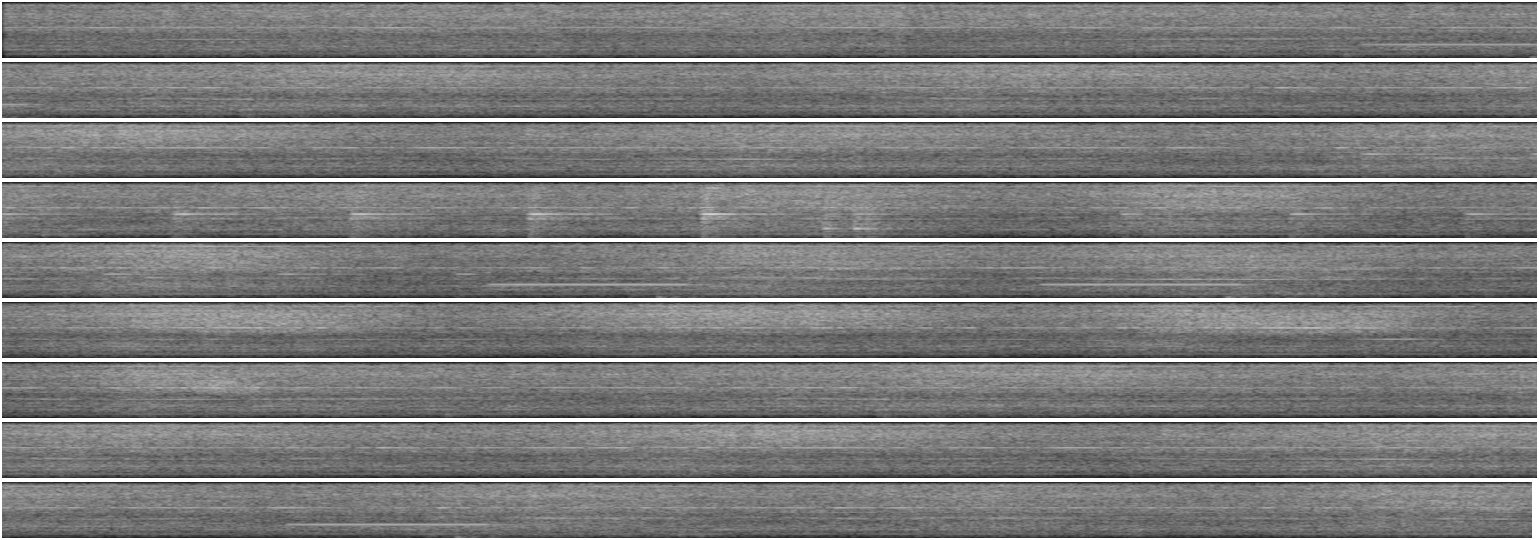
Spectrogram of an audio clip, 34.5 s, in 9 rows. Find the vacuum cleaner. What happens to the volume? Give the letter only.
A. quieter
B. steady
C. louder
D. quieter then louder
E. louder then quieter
B.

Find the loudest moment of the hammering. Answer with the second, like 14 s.
13 s.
